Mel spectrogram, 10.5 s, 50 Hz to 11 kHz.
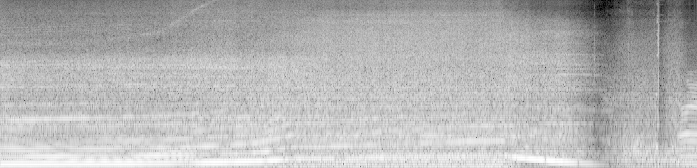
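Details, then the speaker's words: AWD turbo Integra dyno pull at 30 psi making only 502 hp: the revs climb smoothly, then the engine note sags and falls away as boost drops off. A boost leak is suspected, pending a boost leak test. "So that was 30 pounds of boost. It only made 502, so something's definitely going on. We're gonna try to boost leak test it real quick and see what's going on, but as you can see, it makes real good boost and then it starts to drop off."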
